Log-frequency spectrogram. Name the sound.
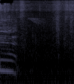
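goat bleating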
